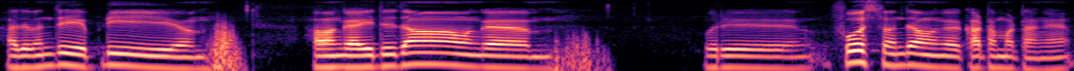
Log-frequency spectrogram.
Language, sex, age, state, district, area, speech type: Tamil, male, 18-30, Tamil Nadu, Coimbatore, rural, spontaneous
